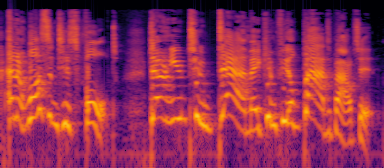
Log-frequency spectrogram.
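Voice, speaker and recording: A woman voicing a stubborn, protective, accusing female character with a shrill manner in a story reading. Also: sing-song, fairly quick, fairly bright tone, exaggerated voice. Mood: upset, accusing. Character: Elizabeth, shrill, defiant, protective young female.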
